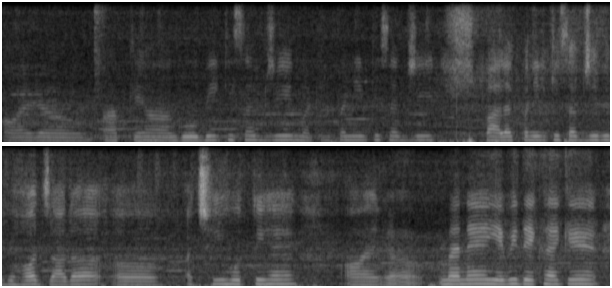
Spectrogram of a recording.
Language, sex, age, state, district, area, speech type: Urdu, female, 18-30, Uttar Pradesh, Gautam Buddha Nagar, urban, spontaneous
